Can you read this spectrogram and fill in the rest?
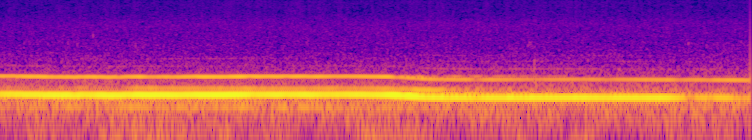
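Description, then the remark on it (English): A single wild wolf in Yellowstone lets out a long, steady howl that slowly drops in pitch, sustained and clear against a quiet background with no one speaking. “I mean, the howls were booming in, and it was like in the palm of your hands, and that wolf never stepped into the light of the moon, and I never saw it.”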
